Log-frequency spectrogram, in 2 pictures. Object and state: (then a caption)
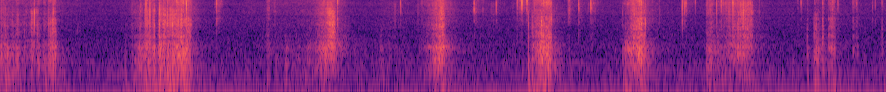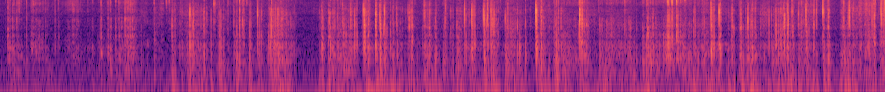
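Woven fabric sun hat. Long nails scratch and tap the woven crown of a teal and brown coiled woven fabric sun hat resting upside down on a table, its hollow crown open. Separate dry, crunchy scratching bursts come first, then a denser, continuous run of quick scratches and taps with bright, papery rasping.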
